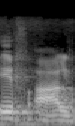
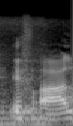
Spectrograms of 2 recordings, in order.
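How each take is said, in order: First: The final letter is silent, with no vowel. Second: The final letter is voiced with a vowel. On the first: "हम आखिरी हर्फ चूँकि साकिन करके बोलते हैं उर्दू में" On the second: "मैं इफ़आल नहीं कह रहा"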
